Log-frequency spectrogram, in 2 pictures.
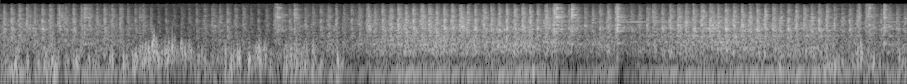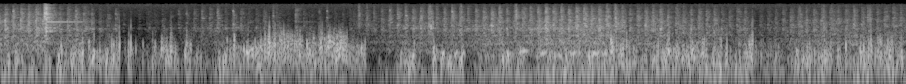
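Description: An old tractor engine idles with a steady, loud chugging close by.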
